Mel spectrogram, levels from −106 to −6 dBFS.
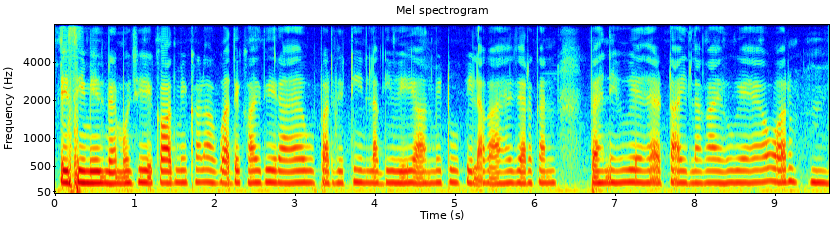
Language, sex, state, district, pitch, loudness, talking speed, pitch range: Hindi, male, Maharashtra, Nagpur, 210 Hz, -20 LUFS, 160 wpm, 205-215 Hz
